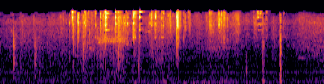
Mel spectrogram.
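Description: Small metal pieces jingling and clinking in short, irregular bursts, starting about a second in.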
